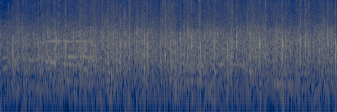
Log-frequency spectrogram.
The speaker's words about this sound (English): Look at your clapping.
